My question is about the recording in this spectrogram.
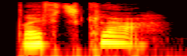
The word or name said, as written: driftsklar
